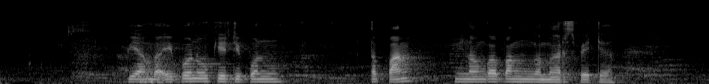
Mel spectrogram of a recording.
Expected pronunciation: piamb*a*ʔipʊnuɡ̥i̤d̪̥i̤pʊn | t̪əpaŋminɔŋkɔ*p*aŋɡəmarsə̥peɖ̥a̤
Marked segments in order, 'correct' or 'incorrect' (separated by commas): correct, correct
